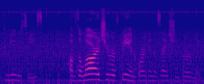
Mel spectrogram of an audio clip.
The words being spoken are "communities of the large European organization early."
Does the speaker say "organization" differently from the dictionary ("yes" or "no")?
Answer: no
